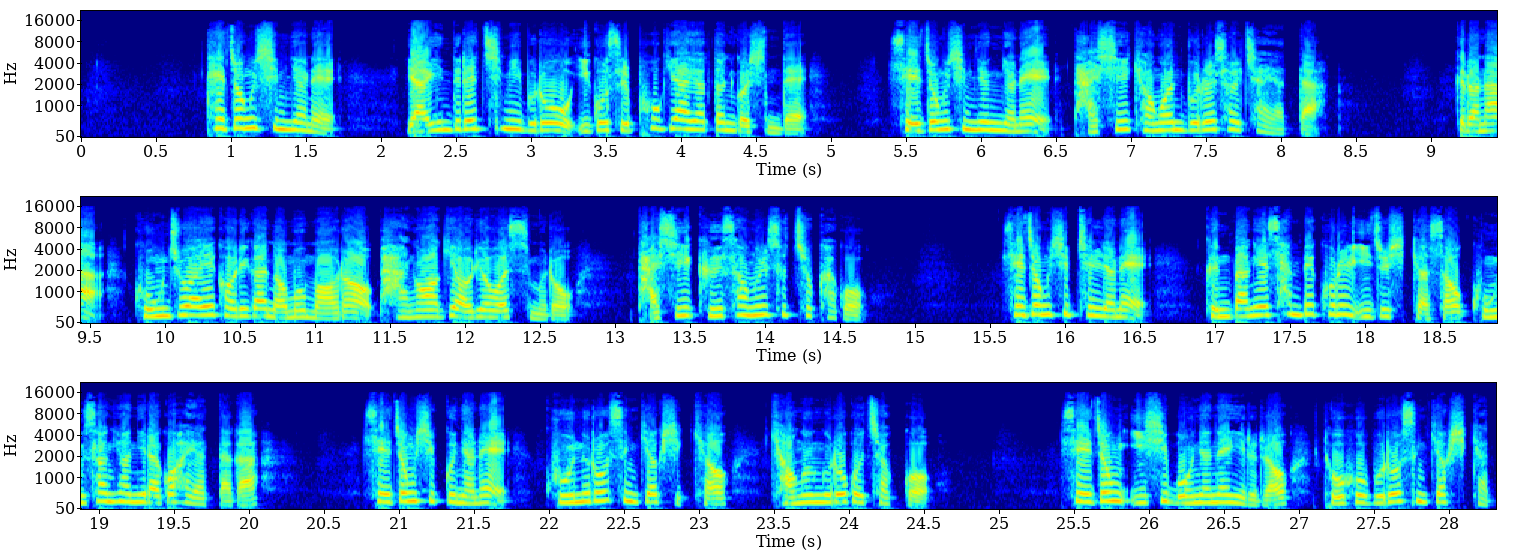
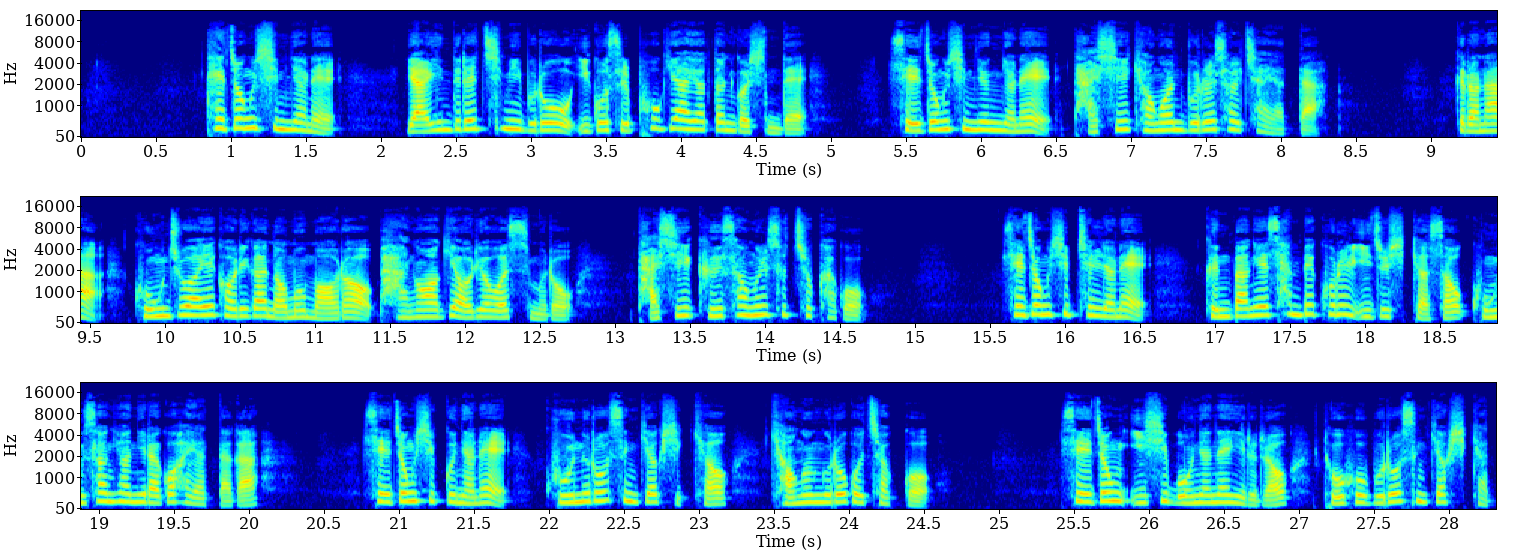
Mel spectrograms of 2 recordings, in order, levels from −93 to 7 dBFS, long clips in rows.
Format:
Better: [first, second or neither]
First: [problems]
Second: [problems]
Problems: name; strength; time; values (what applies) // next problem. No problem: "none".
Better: second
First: distortion; slight; 3% of the sound clipped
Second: none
